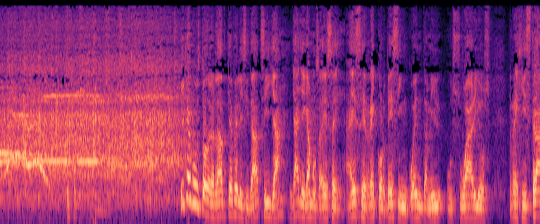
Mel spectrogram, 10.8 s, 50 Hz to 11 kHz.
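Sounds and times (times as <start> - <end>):
steady dense crowd applause: 0.0 - 4.0
speech: 3.6 - 10.7.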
